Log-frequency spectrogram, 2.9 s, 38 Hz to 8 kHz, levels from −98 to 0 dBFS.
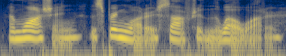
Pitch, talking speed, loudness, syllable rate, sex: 210 Hz, 210 wpm, -18 LUFS, 5.8 syllables/s, female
